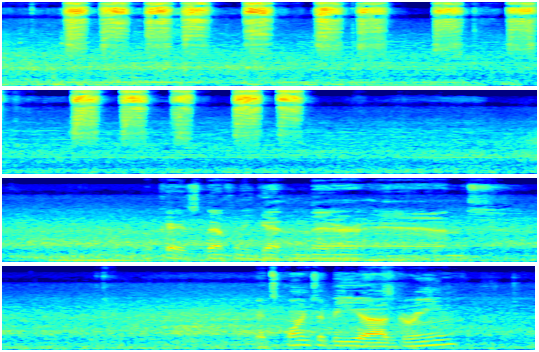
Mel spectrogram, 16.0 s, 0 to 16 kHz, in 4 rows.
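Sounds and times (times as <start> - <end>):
spray can hissing bursts: 0.4 - 6.3.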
